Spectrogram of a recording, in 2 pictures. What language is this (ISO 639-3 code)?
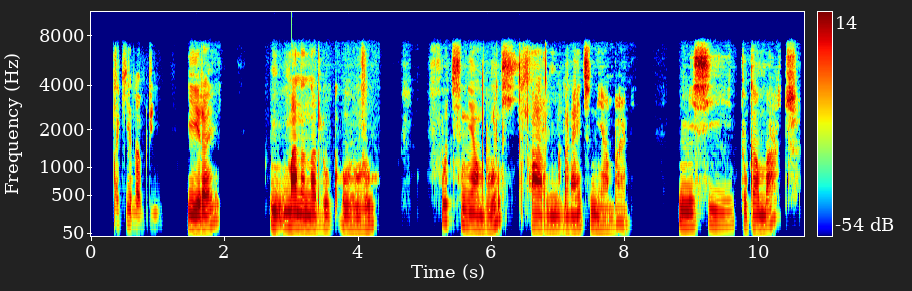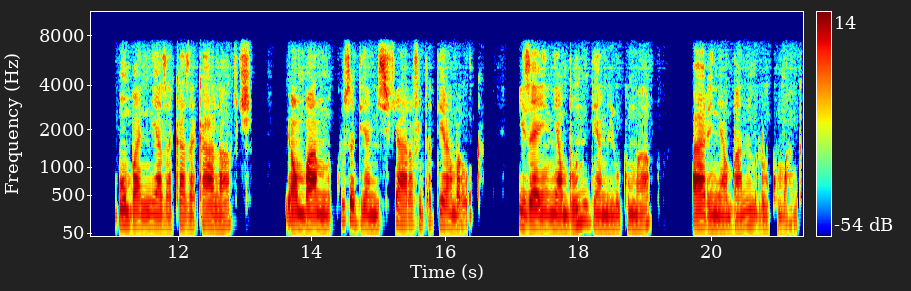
mlg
